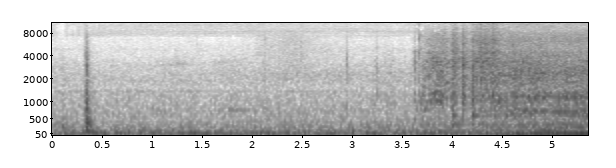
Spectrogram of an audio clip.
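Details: Chevy Equinox showing 11 volts, jump-started with a Noco Boost Pro GB150 jump box: a few quiet seconds, then the engine catches and settles into a rising, steady run; clean start, no stumbling.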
